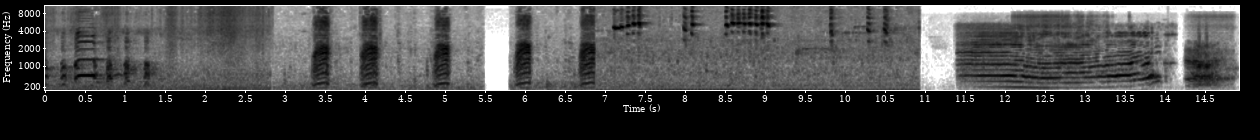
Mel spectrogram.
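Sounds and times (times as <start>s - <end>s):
small birds chirping trills: 0.0s - 2.8s.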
